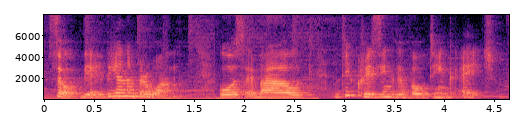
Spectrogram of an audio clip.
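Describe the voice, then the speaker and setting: A young woman with a fairly high voice explains things earnestly to her viewers, with "uh" and "um" fillers and direct questions to the audience. Her voice rings in a roomy, echoey space, with faint music underneath. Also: lively intonation, moderate pace. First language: Polish. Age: young adult. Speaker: vlogger. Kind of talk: casual explainer vlog to camera.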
